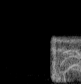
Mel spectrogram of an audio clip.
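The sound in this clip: A single harsh cough from a throat tickle breaks a near-silent half-second, loud and raspy, running on as one sustained burst to the end.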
